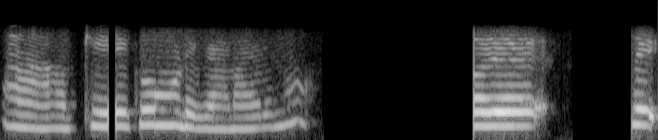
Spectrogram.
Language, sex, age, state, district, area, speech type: Malayalam, female, 18-30, Kerala, Idukki, rural, conversation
